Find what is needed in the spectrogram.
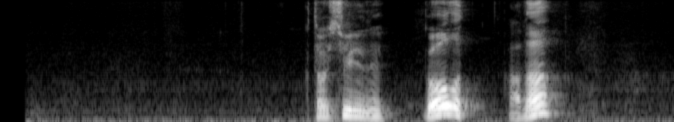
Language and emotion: Russian, neutral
